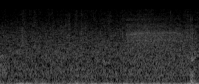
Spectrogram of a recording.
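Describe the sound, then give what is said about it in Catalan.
Steady rain of large, round drops falls, a dense, even hiss of drops pattering on the ground and grass without pause, moderately loud, with no voices. “Ah, l'olor de la pluja.”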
